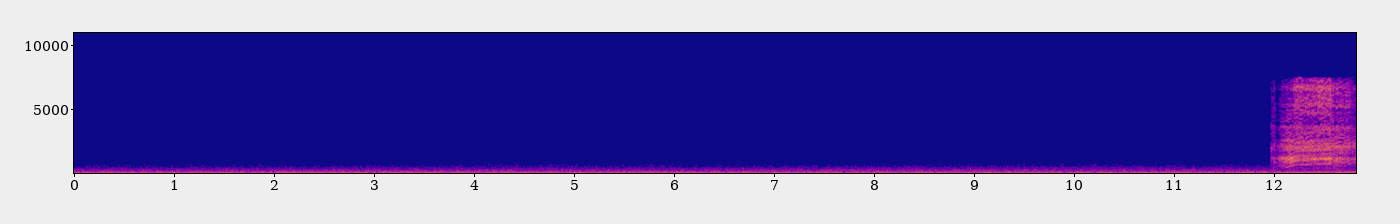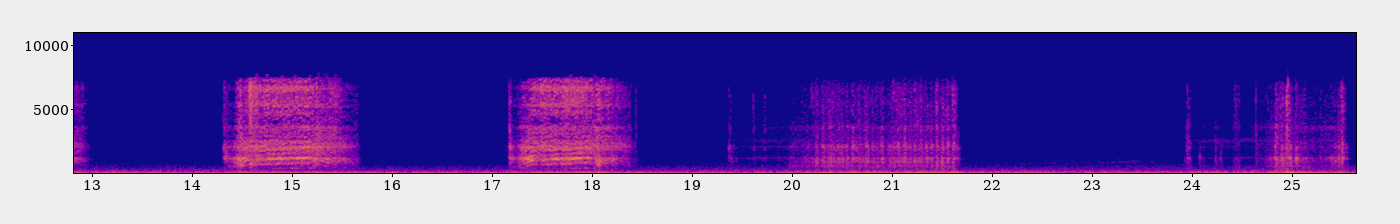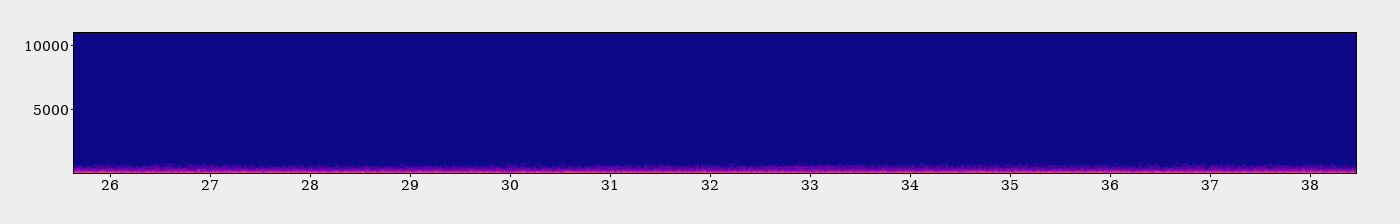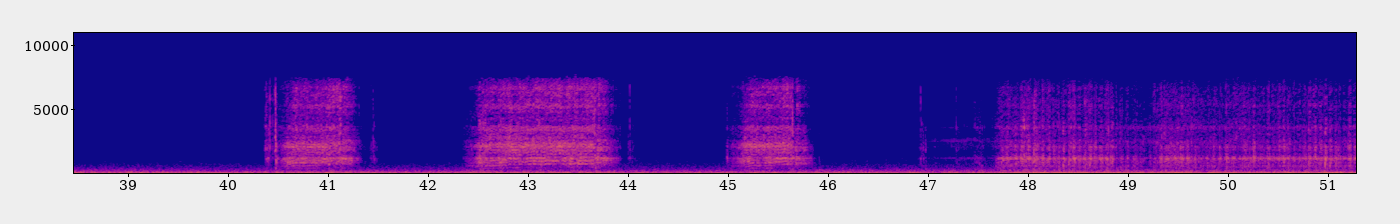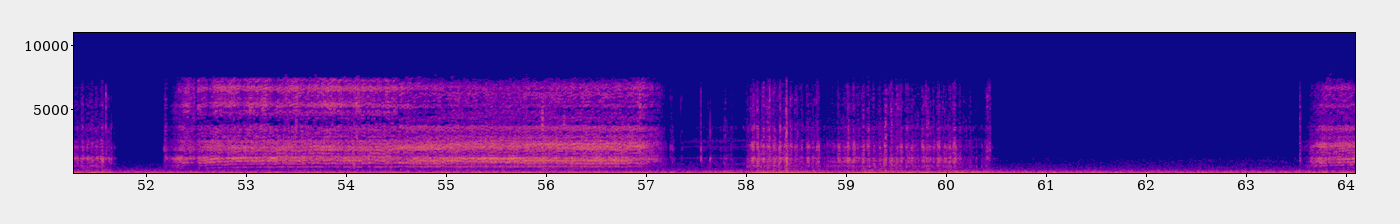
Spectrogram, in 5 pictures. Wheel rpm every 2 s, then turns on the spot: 0, 0, 0, 0, 0, 0, 20, 40, 20, 20, 10, 0, 10, 0, 0, 0, 0, 0, 0, 0, 30, 30, 20, 10, 10, 20, 40, 70, 50, 20, 10, 0.
20-22 48-52 58-62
